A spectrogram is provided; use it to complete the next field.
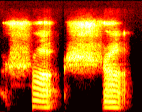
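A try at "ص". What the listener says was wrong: Ya, itu lidahnya kurang naik, lidah pangkal lidahnya aja. Jadi dia yang sho.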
